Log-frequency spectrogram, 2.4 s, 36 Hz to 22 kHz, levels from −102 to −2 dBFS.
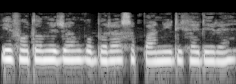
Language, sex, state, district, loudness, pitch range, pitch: Hindi, female, Arunachal Pradesh, Longding, -14 LUFS, 210-230 Hz, 220 Hz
